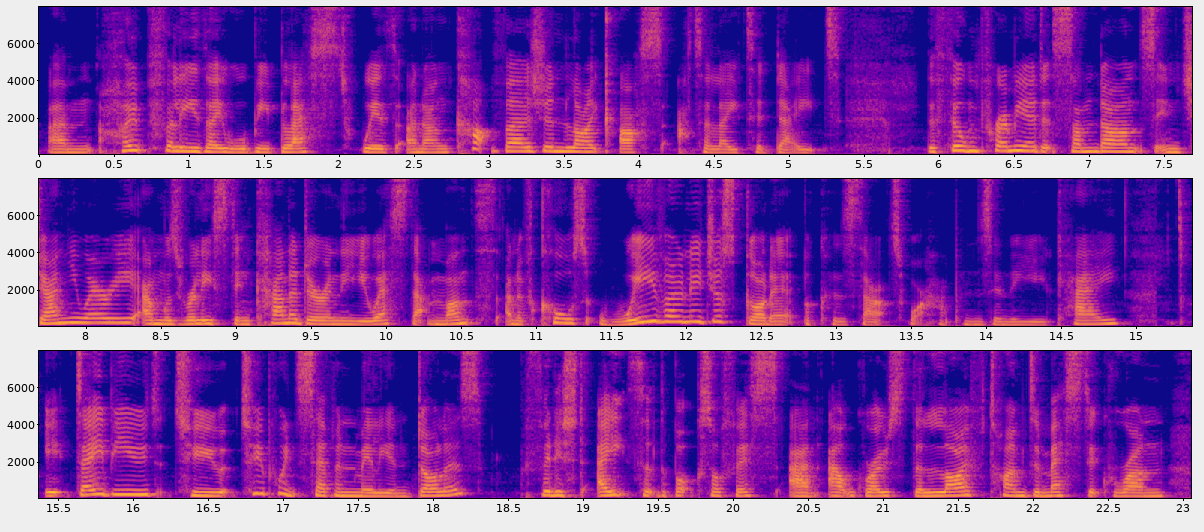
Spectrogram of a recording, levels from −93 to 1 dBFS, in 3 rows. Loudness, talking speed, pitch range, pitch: -25 LUFS, 170 wpm, 175-220 Hz, 190 Hz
